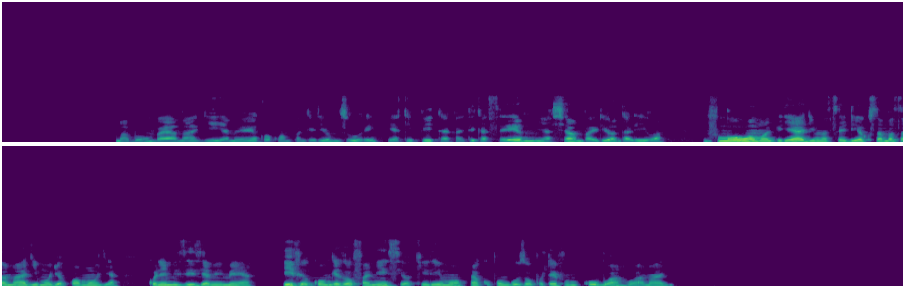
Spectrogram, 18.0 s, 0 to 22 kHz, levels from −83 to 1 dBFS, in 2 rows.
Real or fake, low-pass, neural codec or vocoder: real; 7.2 kHz; none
